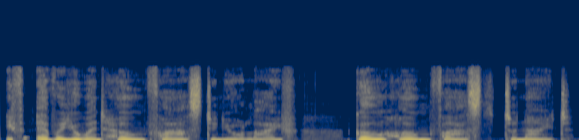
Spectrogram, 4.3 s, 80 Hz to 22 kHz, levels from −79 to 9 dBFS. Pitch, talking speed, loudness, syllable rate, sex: 160 Hz, 195 wpm, -18 LUFS, 4.0 syllables/s, male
